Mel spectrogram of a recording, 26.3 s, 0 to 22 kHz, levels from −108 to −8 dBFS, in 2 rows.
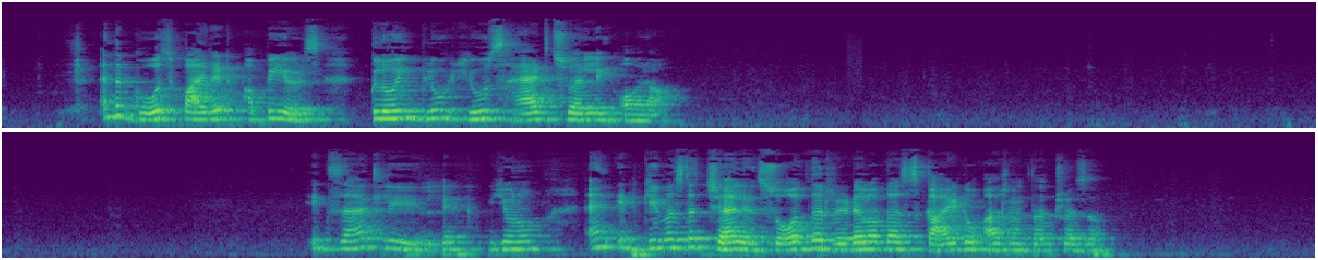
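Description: A brief smeared, noisy and phasey patch interrupts the speech from 8.47 to 8.59 s, and a second, similar one comes from 17.41 to 17.58 s. Both are AAC frame loss with concealment. Compressed frames went missing, which fits about four frames and then three, and the decoder filled each gap by reusing the last good spectrum with randomised detail. That stand-in is why the sound turns briefly blurred rather than dropping out.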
